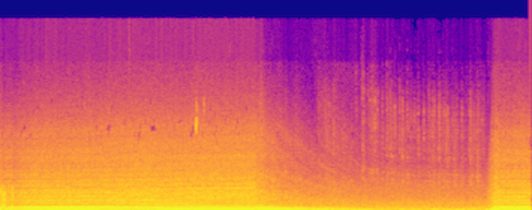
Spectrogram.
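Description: A NASCAR stock car engine in the iRacing sim at Texas roars loud and steady, its pitch dropping midway as the car lifts off, then surging back up to full throttle near the end.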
